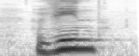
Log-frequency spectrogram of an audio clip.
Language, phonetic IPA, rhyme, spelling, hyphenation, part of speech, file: Ukrainian, [ʋʲin], -in, він, він, pronoun, Uk-він.ogg
- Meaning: he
